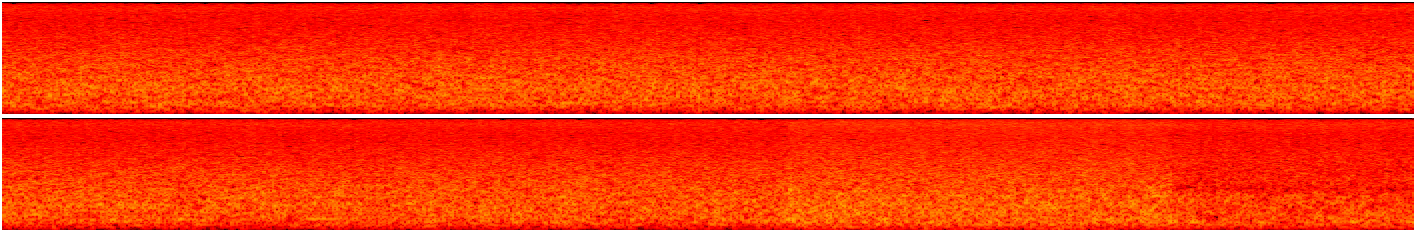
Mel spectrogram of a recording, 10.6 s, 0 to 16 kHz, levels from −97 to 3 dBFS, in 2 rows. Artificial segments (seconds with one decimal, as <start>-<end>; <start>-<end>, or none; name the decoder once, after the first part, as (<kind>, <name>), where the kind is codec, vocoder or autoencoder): 6.7-9.8 (vocoder, BigVGAN v2)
